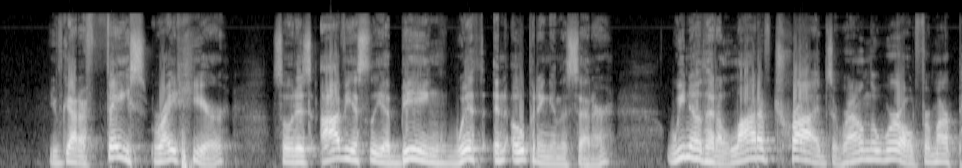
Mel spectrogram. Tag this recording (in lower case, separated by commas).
speech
